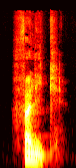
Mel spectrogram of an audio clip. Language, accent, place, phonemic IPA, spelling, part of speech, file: French, France, Lyon, /fa.lik/, phallique, adjective, LL-Q150 (fra)-phallique.wav
- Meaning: phallic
